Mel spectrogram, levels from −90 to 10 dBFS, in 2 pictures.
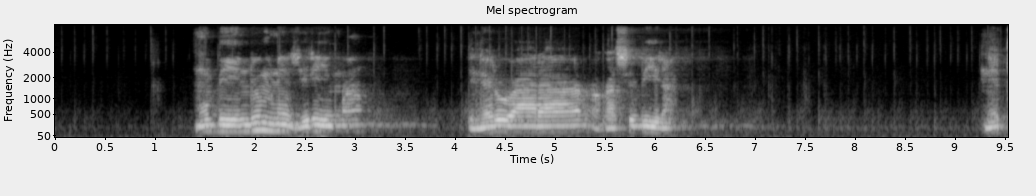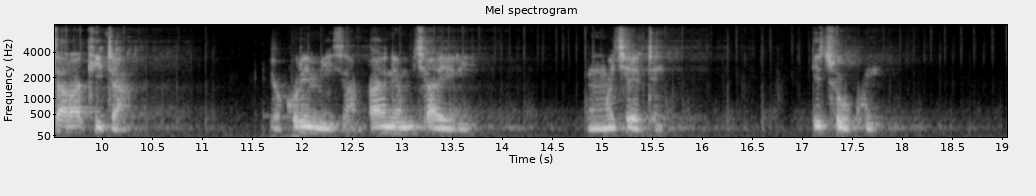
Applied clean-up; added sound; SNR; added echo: neural separator model SepFormer DNS4.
